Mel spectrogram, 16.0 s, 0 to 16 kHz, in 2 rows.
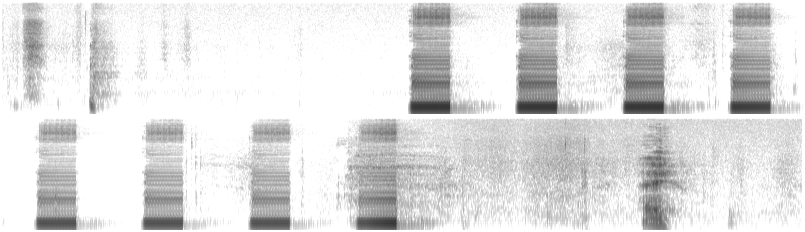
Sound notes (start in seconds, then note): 3.7 phone buzzing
